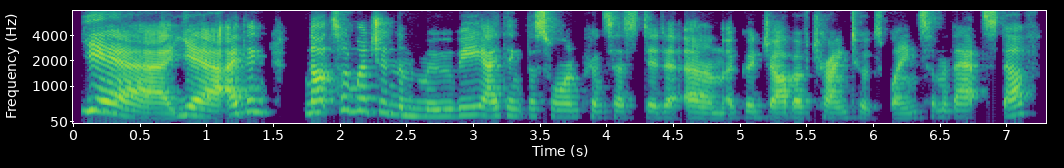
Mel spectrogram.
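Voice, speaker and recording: Woman, 30s, from Kentucky, low-pitched author answering thoughtfully for a young interviewer. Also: animated, moderate pace, few pauses, a bit bright. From Kentucky, USA. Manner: thoughtful, explains things simply to a child. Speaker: children's book author.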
